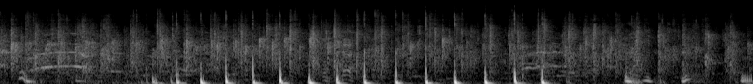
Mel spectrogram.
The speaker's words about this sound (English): Stand up and let's give him a clap.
